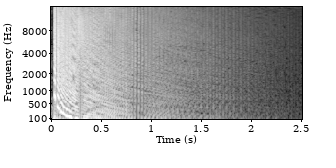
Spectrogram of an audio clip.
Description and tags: Generated KLSTRBAS 8
Generated with KLSTRBAS in Audacity.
